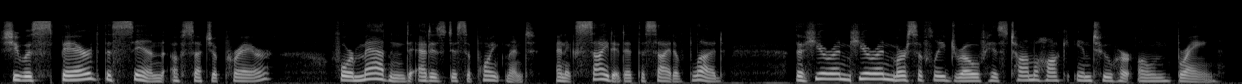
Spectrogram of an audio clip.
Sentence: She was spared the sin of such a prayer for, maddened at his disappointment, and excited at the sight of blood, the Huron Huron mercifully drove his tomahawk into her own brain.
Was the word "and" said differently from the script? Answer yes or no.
no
